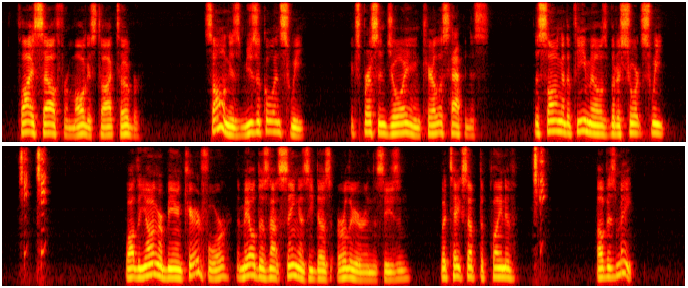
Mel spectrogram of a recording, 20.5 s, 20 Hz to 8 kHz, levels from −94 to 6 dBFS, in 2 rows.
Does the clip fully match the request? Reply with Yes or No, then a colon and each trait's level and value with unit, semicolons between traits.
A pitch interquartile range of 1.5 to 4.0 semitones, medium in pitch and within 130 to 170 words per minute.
Yes: average, 3.3 semitones; medium, 145 Hz; average, 165 wpm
